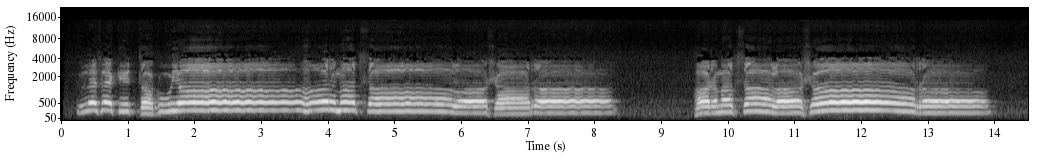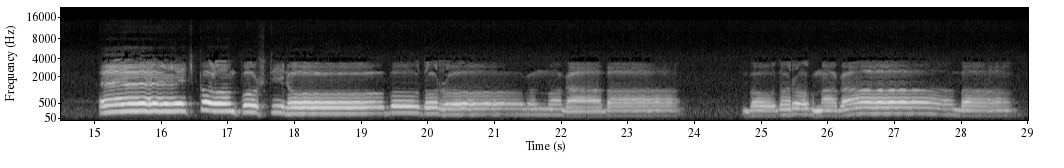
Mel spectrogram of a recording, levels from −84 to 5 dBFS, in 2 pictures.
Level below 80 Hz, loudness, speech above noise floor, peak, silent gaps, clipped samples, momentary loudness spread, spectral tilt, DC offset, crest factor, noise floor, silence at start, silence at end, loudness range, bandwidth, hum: -74 dBFS; -15 LUFS; 41 dB; 0 dBFS; none; under 0.1%; 14 LU; -7 dB/octave; under 0.1%; 14 dB; -54 dBFS; 0.25 s; 0.25 s; 13 LU; 4.6 kHz; none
